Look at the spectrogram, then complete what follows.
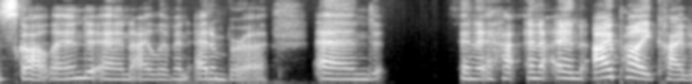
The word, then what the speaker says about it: Edinburgh: and I live in Edinburgh and and I probably kind of Americanize it too because I'm also from the US but like it's like a ugh sound at the end like Edinburgh and like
